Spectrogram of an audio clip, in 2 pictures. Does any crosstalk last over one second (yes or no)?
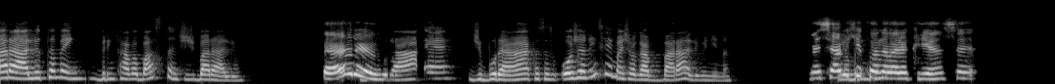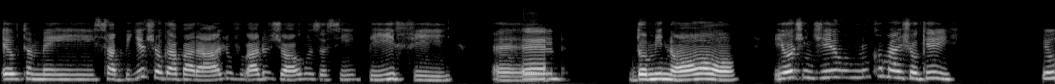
no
